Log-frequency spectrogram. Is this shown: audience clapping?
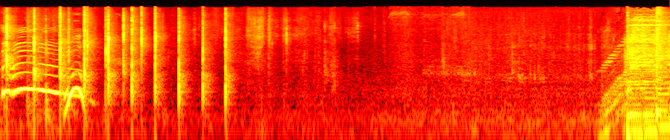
yes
